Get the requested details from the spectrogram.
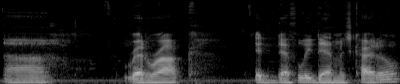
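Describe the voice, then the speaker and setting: A quiet man's voice, fairly low in pitch, on a very clean recording with a silent background. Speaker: anime and manga reviewer. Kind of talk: casual video review. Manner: casual, filler-heavy.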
